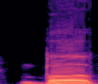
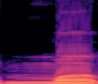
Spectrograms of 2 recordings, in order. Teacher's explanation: हमारा प वर्ग है देखि प होठों से हो रहा है दो हमारे जो होठ है वो आपस में मतलब मिल जा रहे हैं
